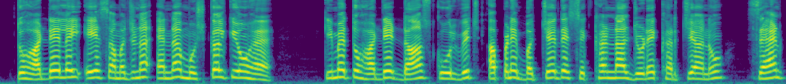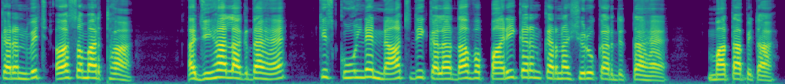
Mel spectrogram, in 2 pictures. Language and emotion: Punjabi, disgusted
